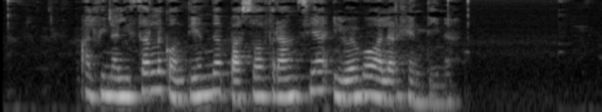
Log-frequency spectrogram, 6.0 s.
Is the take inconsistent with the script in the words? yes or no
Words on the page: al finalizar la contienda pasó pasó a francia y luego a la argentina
yes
